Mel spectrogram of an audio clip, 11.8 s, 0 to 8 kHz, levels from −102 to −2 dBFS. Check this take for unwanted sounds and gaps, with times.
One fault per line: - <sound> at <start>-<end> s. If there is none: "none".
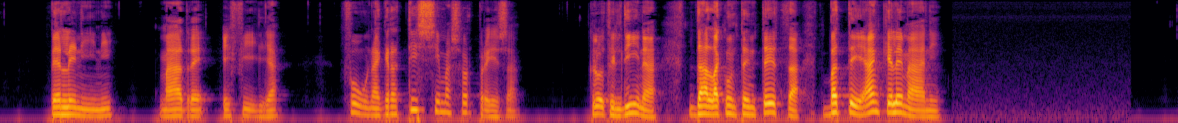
none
